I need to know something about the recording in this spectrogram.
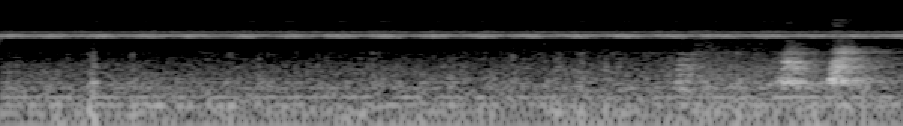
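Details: Crickets chirp at Lake Arrowhead, California, a constant high pulsing trill throughout, with a brief louder rustling burst near the end.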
